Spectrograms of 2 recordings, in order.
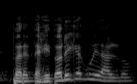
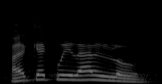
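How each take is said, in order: First: Said in the usual way. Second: Drawn out and soft, each word weighed; preacher repeats the warning to the congregation, slow and soft; slow soft emphasis. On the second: Shown as a demonstration. Let the words sink in, slowly and softly.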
